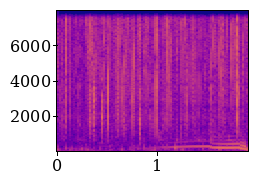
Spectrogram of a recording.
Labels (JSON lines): {"label": "biophony, cascading saw", "recorder": "SoundTrap 600 or HydroMoth"}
